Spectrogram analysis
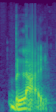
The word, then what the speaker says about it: Blei: And also it's again an E and an I, so I. That's how you pronounce Blei.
